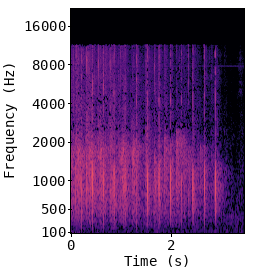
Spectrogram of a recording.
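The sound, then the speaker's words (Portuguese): A round of applause from a crowd for poultry farmers, dense clapping with sharp individual claps standing out, steady for a few seconds and then thinning and fading toward the end. “A salva de palmas para os nossos avicultores.”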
